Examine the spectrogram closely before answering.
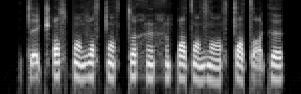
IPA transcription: t ɛ̰˦˥ t͡ʃʼ ɔ˦˥ sˤ p ɑ̃˨˥ v ɒ˦˥ sˤ tˤ ɑ̃˨˥ sˤ t ʊ˦˥ h ə̃˨˥ h ə̃˦˥ p ɔ˦˥ tˤ ə̃˨˥ zˤ ɑ̃ː˨˥ sˤ t ʌ˨˥ tˤ æ̰˦˥ k ə˦˥

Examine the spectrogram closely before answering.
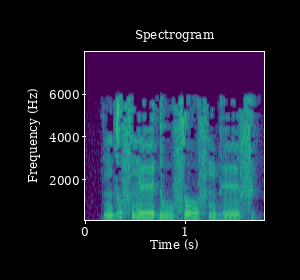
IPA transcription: n d o˩ f n ʏː˥ ɗ uː˥ f ɾ oː˩ f m b ʏː˥ f

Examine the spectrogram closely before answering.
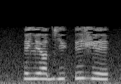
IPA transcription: ɘ lʲ ɒ d͡z y ʔ ɨ ʒ ɘ

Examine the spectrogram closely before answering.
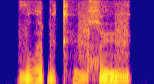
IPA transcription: ð o ɐ̯ ɓ ɨ kʰ ʉ v χ ʉ v

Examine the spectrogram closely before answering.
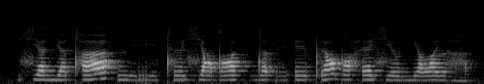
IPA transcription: sʲ a nʲ a tʰ a | lʲ e̤ rʲ e̤ tʰ ɘ sʲ ɐ u̯ dˤ ə | d ɐ ʔ e̤ ʔ e pʼ ɘ dˤ ə h ɛ sʲ ə u̯ nʲ e lˠ e l a̤

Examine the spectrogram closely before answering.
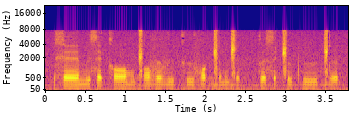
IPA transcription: x ɛː m ɨ s ɛ kʰ ɔː m ɡ͡ǁ ɔ v əː v ɨː kʰ ɯ v ɔ ɡ͡ǁ ə m ɡ͡ǁ ɛ p kː ə s ə ǁ ɯ pʰ ɯː ɡ͡ǁ ə

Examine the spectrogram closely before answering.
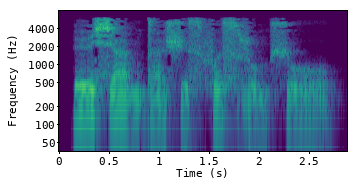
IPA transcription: e ɕ æ m d æ ʃ e s f ə s ɮ o m ʃ o

